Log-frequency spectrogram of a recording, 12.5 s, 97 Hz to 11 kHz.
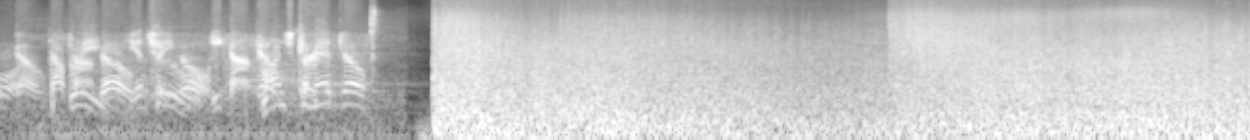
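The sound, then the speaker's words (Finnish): A voice speaks for a few seconds, then the Saturn V rocket launch of Apollo 8 at Kennedy Space Center, Florida, on 21 December 1968 erupts into a loud, continuous crackling roar that rumbles on steadily and grows harsher and brighter partway through. “Tätä komeampaa jylinää ei Floridan niemimaalla sijaitsevalla Kennedyn avaruuskeskuksella oltu aiemmin koettukaan.”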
